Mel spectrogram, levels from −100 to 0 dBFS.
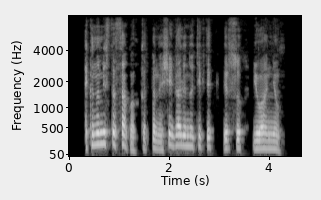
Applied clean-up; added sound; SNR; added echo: none; none; none; none.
